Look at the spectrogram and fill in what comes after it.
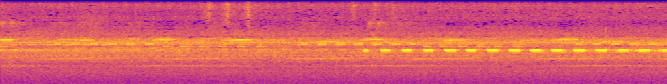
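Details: Crickets chirping over a steady high insect drone; from about the middle, one cricket gives a fast run of short, even, high pulses, roughly two per second, with a constant low rumble beneath.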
